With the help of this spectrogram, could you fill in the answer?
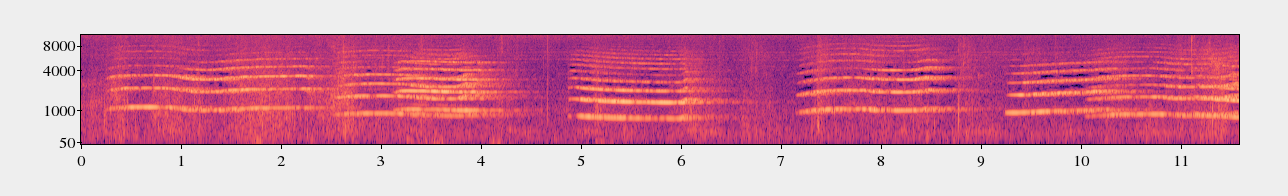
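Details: Several Indri (Indri indri) in Analamazaotra National Park, Madagascar, wail in long, pure, siren-like notes that swell and glide, overlapping in chorus.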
